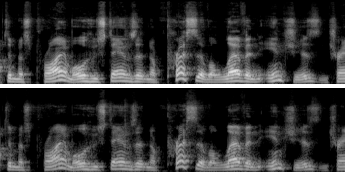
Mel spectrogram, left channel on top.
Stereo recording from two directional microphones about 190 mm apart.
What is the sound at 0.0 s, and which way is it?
Speech, 30° left (ahead or behind).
